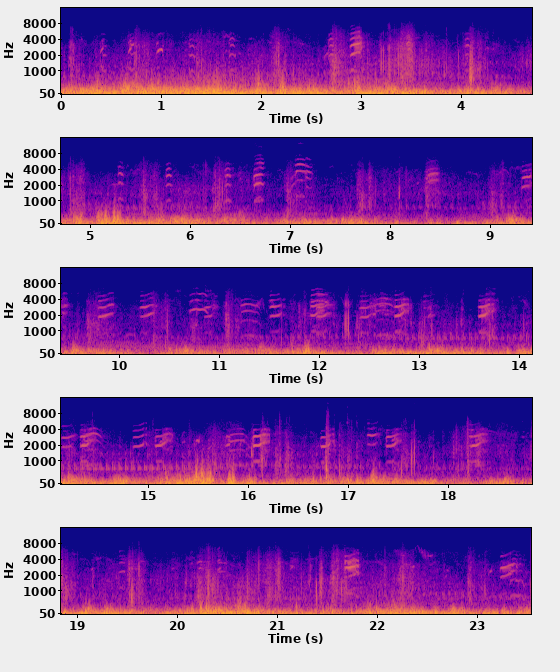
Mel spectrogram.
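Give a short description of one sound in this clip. Footsteps crunch steadily on a sandy dirt track.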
